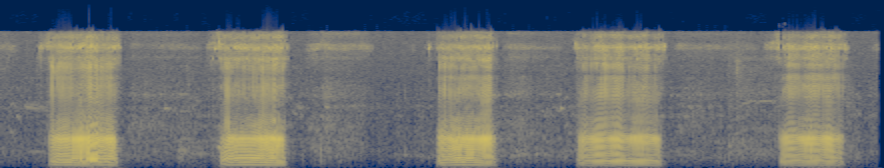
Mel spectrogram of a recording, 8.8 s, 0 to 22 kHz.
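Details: Five loud, harsh buzzing snores, about 34 a minute, from a sleeping French bulldog, with quiet breathing between them: snoring.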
